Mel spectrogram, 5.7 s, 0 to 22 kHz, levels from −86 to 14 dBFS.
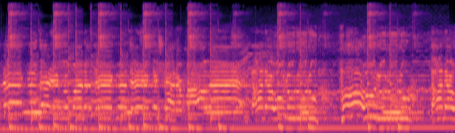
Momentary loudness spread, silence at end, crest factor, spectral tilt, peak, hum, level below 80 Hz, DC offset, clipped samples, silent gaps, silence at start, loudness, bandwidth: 4 LU; 0 s; 12 dB; -3.5 dB/octave; 0 dBFS; none; -58 dBFS; under 0.1%; under 0.1%; none; 0 s; -11 LUFS; over 20 kHz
